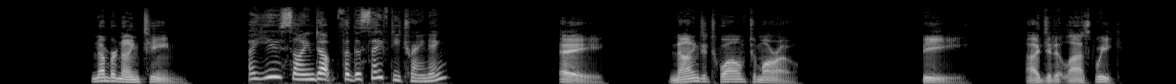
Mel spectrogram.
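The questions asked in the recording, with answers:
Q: Are you signed up for the safety training?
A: B: I did it last week.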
